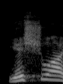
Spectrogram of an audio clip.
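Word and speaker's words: ישוע: 오직 예수님에게 있는 구원입니다 성경에서 예수라는 이름의 본래 발음이 히브리어로 구원을 임하는 예슈아 있니다 그래서 예수님이 바로 구원이시니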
